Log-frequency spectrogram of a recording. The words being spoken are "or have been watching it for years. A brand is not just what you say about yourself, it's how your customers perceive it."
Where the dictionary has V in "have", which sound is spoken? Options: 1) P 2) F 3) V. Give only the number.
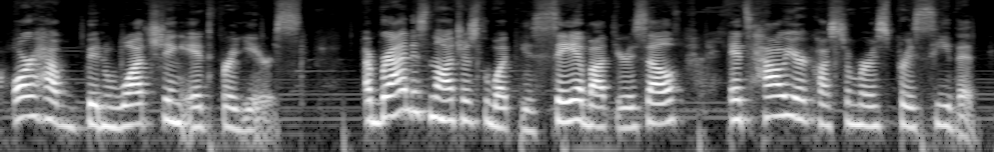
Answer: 3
